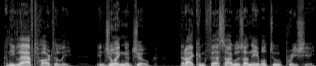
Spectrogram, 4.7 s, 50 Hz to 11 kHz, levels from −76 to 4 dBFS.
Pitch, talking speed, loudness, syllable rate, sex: 105 Hz, 190 wpm, -21 LUFS, 6.3 syllables/s, male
